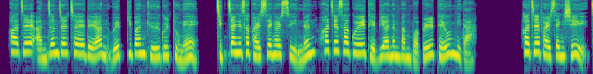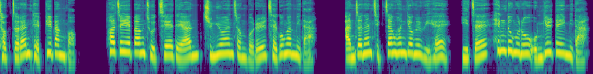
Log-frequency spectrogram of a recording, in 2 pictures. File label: KOREAN FEMALE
